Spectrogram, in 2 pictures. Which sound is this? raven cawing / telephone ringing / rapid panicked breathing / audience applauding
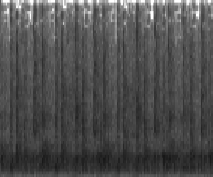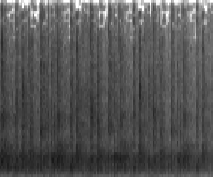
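audience applauding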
